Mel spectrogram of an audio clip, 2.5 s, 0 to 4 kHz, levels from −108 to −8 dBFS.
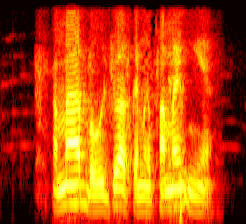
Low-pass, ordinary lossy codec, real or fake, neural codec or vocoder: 3.6 kHz; AAC, 24 kbps; real; none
